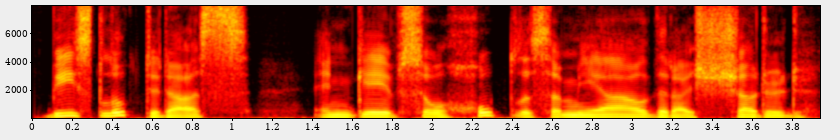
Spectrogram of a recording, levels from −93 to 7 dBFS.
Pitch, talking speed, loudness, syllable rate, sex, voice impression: 145 Hz, 215 wpm, -17 LUFS, 5.4 syllables/s, female, feminine, slightly middle-aged, intellectual, elegant, slightly strict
